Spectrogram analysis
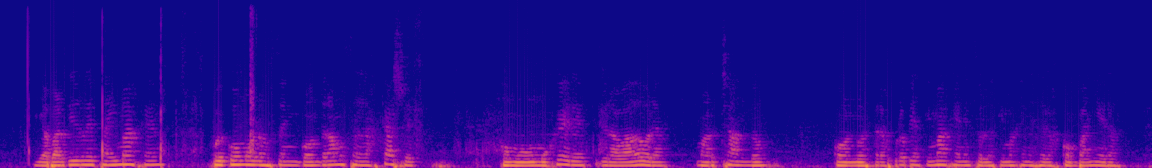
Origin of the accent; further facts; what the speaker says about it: Buenos Aires, Argentina; De donde vengo, Argentina, de Buenos Aires, venimos haciéndole eco a la convocatoria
